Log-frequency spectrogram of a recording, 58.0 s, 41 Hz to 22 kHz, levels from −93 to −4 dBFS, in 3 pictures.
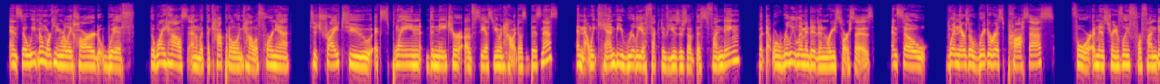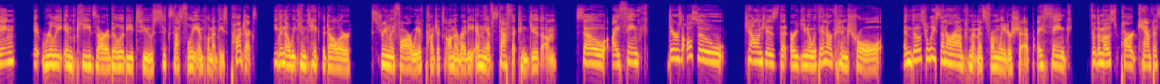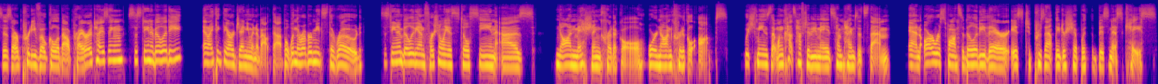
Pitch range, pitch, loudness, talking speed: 160-195 Hz, 175 Hz, -16 LUFS, 185 wpm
